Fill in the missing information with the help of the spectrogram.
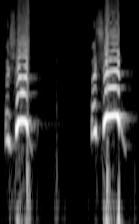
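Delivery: very high, loud panicked cry. Real, not acted. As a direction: shriek it as if facing death. Gamer panicking in a fight.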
